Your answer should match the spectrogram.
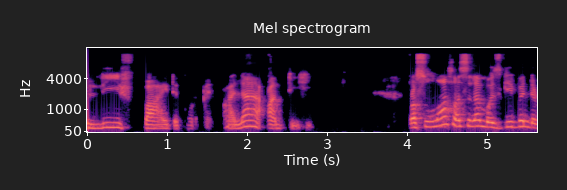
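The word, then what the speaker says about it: عبده: Why not abdihu? Why he and not who? The pronunciation is smoother, right? So who is he? But he is also in Arabic is he. It's strange to say abdihu, doesn't sound so good, but it's abdihi, his slave, right?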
